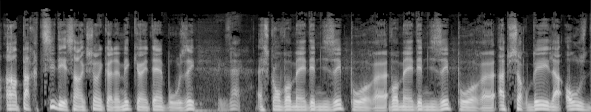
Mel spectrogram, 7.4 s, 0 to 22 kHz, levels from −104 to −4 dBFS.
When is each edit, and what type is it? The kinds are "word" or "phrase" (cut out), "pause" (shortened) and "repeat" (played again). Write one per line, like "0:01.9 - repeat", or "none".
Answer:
0:04.9 - repeat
